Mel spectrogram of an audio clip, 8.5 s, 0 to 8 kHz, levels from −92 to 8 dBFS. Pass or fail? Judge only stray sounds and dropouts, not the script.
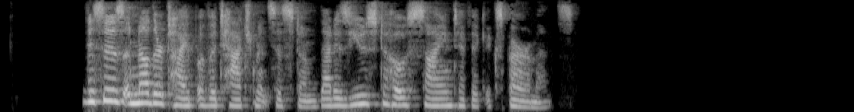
pass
